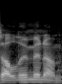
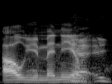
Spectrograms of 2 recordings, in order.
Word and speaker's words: aluminium: Because he pronounced aluminium wrong. The metal of the future was aluminum, and everybody knows it's aluminium.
